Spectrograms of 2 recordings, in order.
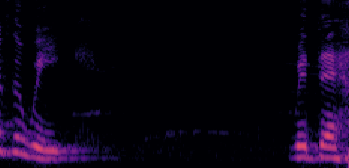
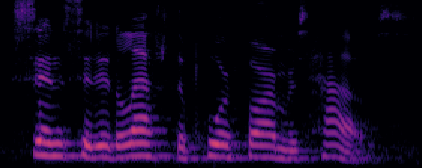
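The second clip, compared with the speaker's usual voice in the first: plain reading voice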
